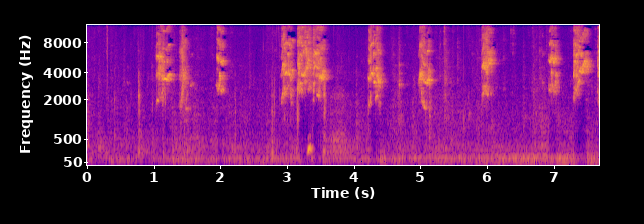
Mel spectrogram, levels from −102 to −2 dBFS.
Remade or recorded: recorded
